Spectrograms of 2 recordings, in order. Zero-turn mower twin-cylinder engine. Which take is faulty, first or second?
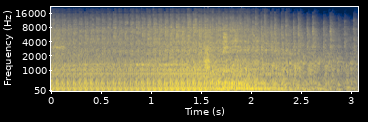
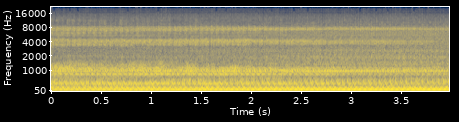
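first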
